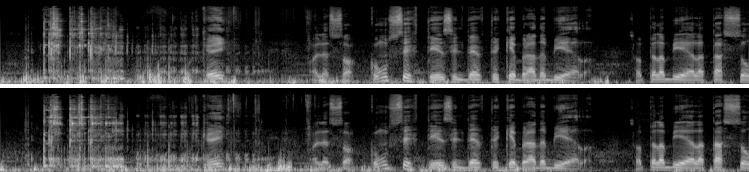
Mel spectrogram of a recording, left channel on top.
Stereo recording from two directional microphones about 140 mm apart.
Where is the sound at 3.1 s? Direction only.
25° left (ahead or behind).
